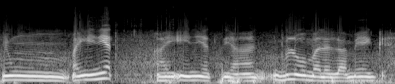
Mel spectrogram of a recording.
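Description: A woman speaks at a very slow pace. There is noticeable background noise. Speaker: vlogger. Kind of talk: casual vlog narration. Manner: animated.

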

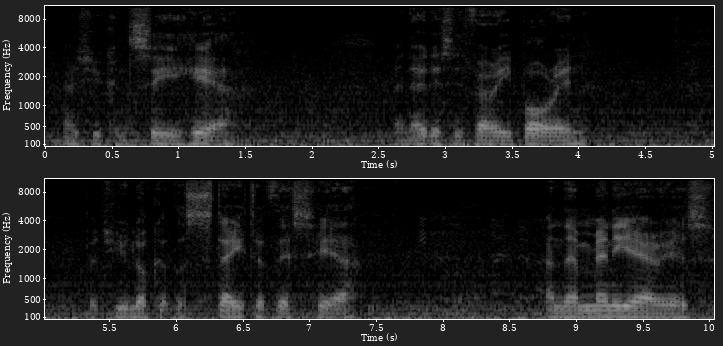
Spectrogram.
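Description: The speech comes at a fairly slow pace with long, frequent pauses. The sound is dry with no echo, though there is noticeable background noise. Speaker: local city videographer. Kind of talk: casual walking-tour commentary. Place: street.

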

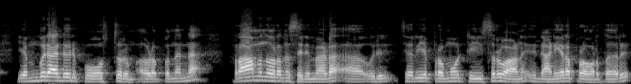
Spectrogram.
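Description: His pitch sits fairly high and varies in an ordinary way as the man talks in a plain, everyday voice. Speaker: film news YouTuber. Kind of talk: scripted narration.

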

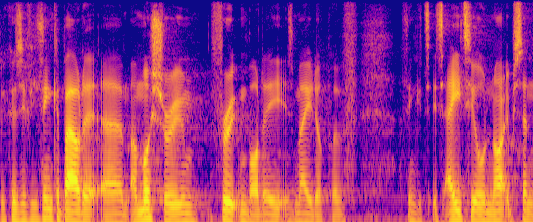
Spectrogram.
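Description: Talking at a fairly quick pace, a man uses a fairly low pitch and fairly even intonation. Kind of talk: tutorial. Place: workshop. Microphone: phone near.

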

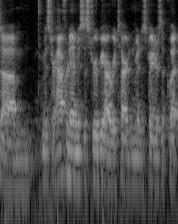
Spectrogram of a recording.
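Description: Amid audible room echo, a man talks at a moderate pace in a monotone, flat intonation. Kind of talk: announcement to camera. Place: office.

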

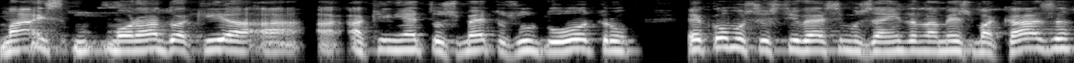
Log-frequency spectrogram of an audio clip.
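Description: In a quiet background, a man with an Italian accent speaks at a high pitch and a fairly slow pace, his intonation fairly even. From Italy, Bergamo; Italy. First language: Italian (speaking Portuguese). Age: 70s. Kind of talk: interview. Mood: calm, reflective. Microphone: phone near.

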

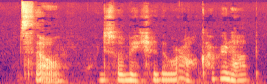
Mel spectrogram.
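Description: A soft-spoken woman with a gentle tone. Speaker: beauty vlogger. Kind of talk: casual tutorial chat. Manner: soft-spoken, close, gentle ASMR voice. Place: home room. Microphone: phone near.

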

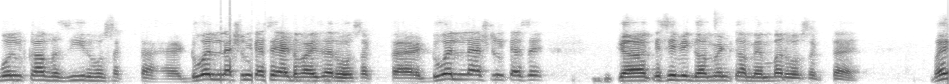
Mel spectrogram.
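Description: A man at a moderate pace, lively intonation over a quiet background. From India. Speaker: geopolitical analyst. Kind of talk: interview. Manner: forthright, forceful. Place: home room. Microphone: video call.

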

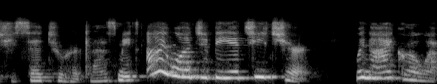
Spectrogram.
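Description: The tone is animated and playful at a moderate pace. Behind it, the background is quiet. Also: woman. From Alberta, Canada. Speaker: storyteller, retired teacher. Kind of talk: storytelling, reading a children's picture book aloud. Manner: animated, playful, expressive. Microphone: webcam.

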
